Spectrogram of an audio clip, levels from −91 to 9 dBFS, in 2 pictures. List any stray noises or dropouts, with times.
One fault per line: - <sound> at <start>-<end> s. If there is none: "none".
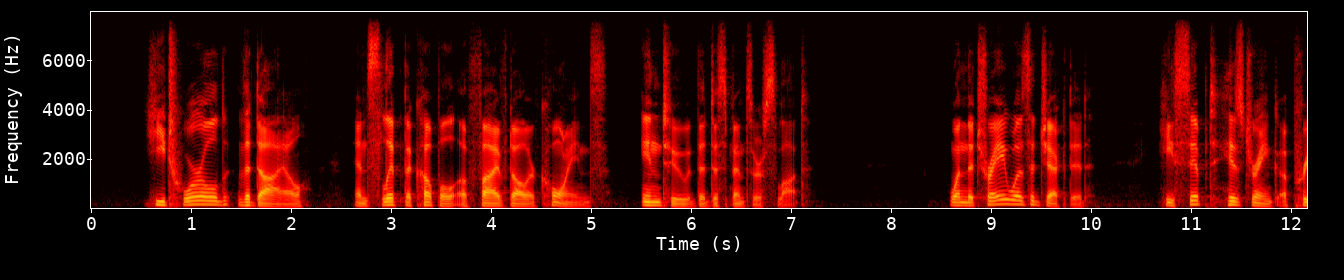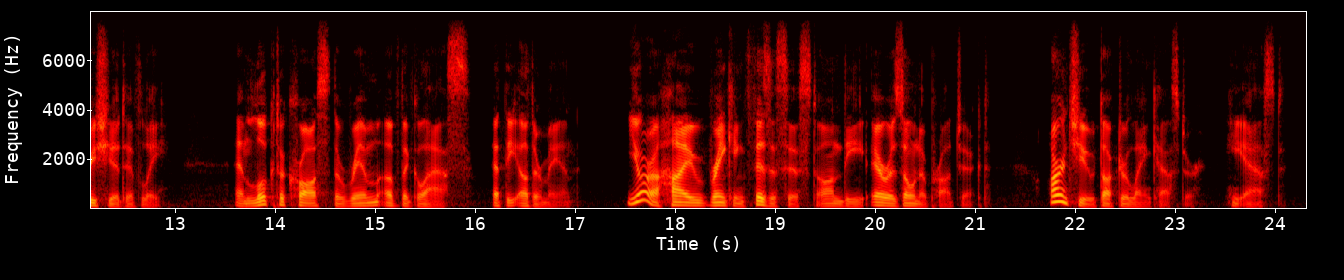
none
